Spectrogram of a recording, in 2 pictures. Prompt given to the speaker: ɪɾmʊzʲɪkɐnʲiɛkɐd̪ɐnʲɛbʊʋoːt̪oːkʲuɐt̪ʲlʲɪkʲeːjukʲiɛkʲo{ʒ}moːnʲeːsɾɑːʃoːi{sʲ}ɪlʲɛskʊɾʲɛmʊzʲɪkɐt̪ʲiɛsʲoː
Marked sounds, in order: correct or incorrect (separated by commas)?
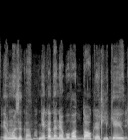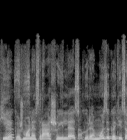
correct, incorrect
